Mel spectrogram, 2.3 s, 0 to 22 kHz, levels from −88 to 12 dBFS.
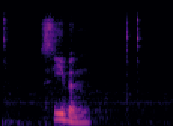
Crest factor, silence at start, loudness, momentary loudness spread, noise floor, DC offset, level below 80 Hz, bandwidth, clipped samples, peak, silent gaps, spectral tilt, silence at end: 20 dB; 0.55 s; -40 LUFS; 23 LU; -70 dBFS; under 0.1%; -74 dBFS; 15.5 kHz; under 0.1%; -24 dBFS; none; -5 dB/octave; 0.45 s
